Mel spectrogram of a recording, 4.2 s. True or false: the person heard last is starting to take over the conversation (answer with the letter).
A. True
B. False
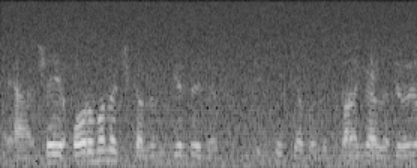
A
